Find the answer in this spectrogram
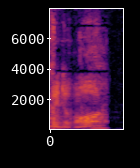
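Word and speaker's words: Commis de Rang: Kommidorant. Äh, Kommidorant. Also das. Comedran, genau.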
